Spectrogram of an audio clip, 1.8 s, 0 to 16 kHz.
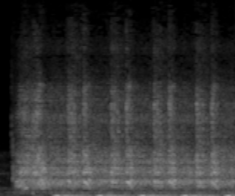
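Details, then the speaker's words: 1984 Yamaha YTM200 that sat unused for a long time, steady rhythmic cranking that never fires; a no-start from carburetor fuel starvation. "that just won't start so if it's a carburetor issue that means you're not getting fuel"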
